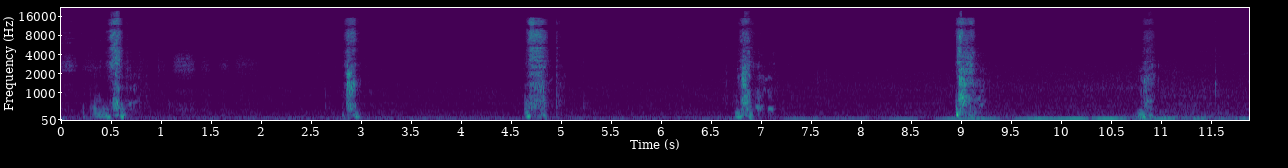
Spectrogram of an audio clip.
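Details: Rescue dachshund living with other dogs indoors sneezing forcefully again and again, six sharp broadband bursts spaced roughly two seconds apart, with faint rustling and a low hum between them.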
